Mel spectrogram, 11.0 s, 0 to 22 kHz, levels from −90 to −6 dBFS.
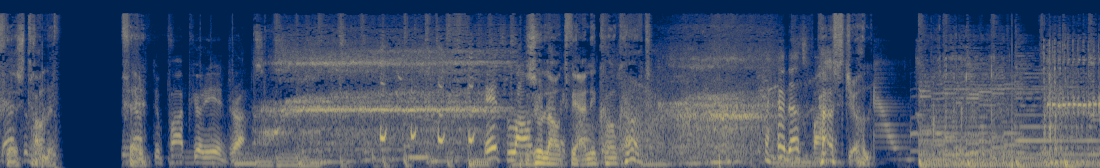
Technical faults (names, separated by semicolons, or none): DC step; call audio freeze; jitter buffer speed-up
